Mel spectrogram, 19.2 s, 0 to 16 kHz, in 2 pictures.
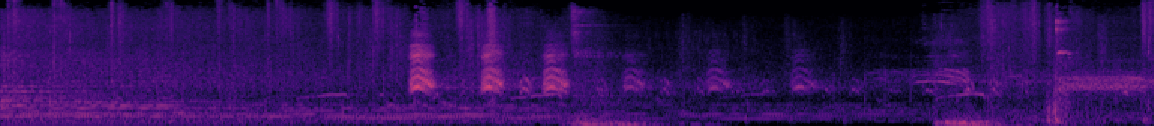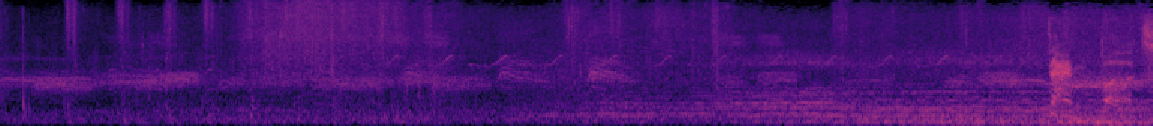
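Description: Crows in the Dartmoor level of the video game Hitman 3 give several caws at mid distance over a quiet rustling ambience, with a low voice briefly present.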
